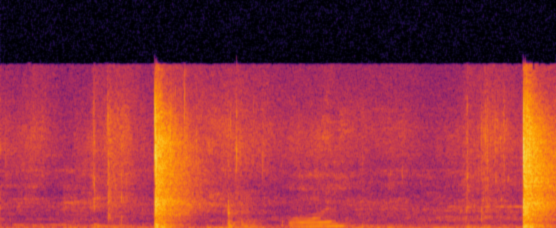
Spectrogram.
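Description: A partly filled plastic water bottle landing on a tile floor after being flipped, twice: a sharp smack about a second in, and another right at the end. The landings count as successful flips.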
